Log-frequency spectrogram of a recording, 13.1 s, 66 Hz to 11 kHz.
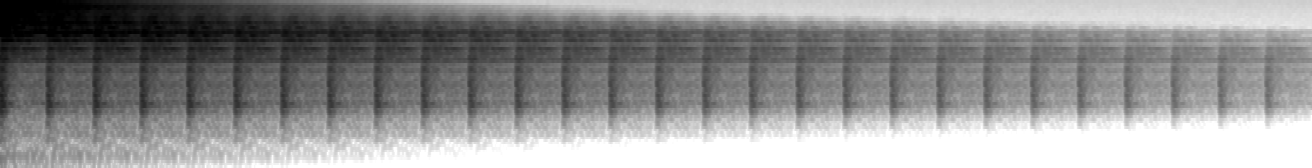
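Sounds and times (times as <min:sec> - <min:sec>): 
crash cymbal: 0:00.0 - 0:09.0.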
